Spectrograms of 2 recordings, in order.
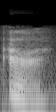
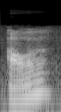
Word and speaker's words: Auer: He died in the year 1213, and he was known as Hartmann von Auer. I'm pronouncing Auer, A-U-E. Footnote number 6, Hartmann von Auer, 1160 to 1213, Mittelheide German Minnesinger and epic poet.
